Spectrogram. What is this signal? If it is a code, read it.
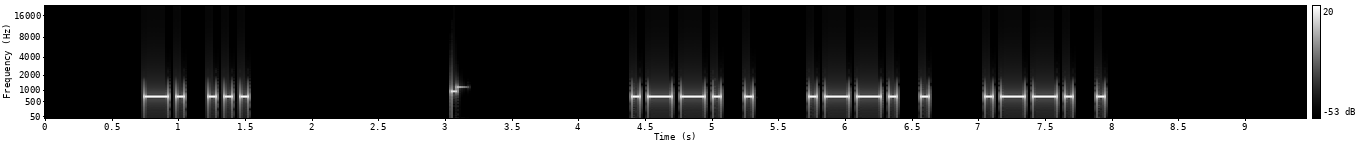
Morse code, heard as a keyed tone, about 20 wpm, 700 Hz. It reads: NS PE PE PE
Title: Canadian Provinces and Territories - Repeated 3x - 20wpm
